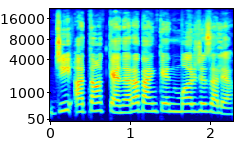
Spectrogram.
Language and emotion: Goan Konkani, neutral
